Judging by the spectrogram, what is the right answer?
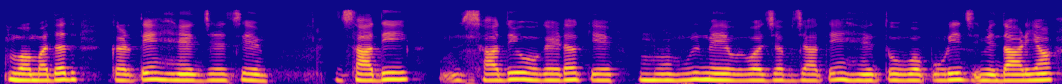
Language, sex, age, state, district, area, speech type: Urdu, female, 30-45, Bihar, Darbhanga, rural, spontaneous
